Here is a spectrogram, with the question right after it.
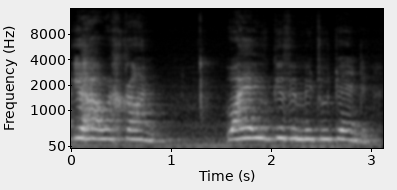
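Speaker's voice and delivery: retold outraged shout, high and loud; going crazy. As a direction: demand an explanation at full voice, high-pitched. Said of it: "I'm going crazy now".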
